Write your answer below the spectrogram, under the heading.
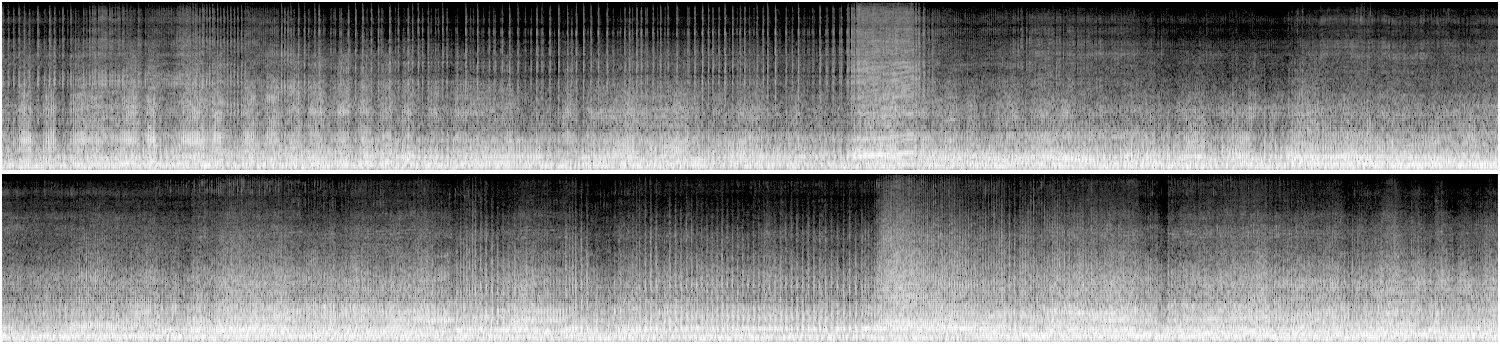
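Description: Trail motorcycle engine running loud and close, its revs rising and falling as the bike is ridden. Two short bursts of hiss cut in, about nine seconds in and again near twenty-four seconds.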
